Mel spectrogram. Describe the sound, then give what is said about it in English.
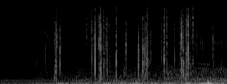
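A hydrologist's footsteps shuffle across patches of vivid blue glacier ice along a silty channel at the edge of Mendenhall Glacier near Juneau, a quick, uneven run of gritty crunches and scrapes, fairly quiet, with no voices. “is shuffling across patches of vivid blue ice.”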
